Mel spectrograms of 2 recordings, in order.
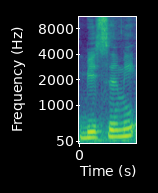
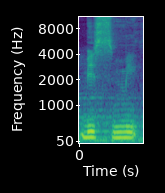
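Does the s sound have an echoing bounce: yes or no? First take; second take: yes; no. First: The s sound is given an echoing bounce. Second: The s sound is smooth, without a bounce. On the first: The speaker calls it wrong. "സീനിൽ ഖൽഖല കൊടുക്കാൻ പാടില്ല" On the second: The speaker calls it right. "ശരിയായ രൂപം"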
